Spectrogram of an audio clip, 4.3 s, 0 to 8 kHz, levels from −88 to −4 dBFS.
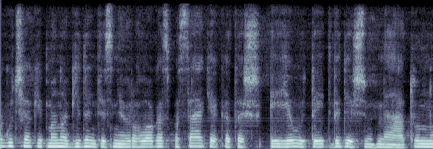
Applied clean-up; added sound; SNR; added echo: neural separator model SepFormer DNS4.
